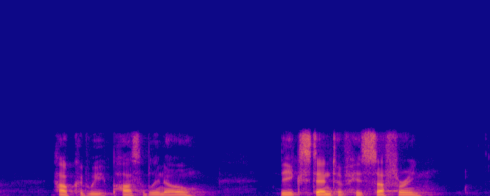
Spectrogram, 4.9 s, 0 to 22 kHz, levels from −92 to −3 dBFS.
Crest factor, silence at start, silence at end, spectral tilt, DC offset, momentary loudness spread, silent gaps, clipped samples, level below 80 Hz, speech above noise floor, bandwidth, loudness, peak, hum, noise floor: 24 dB; 0.55 s; 0.6 s; -4.5 dB/octave; under 0.1%; 11 LU; none; under 0.1%; -80 dBFS; 41 dB; 7.8 kHz; -35 LUFS; -12 dBFS; none; -75 dBFS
